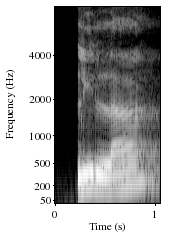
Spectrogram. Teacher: lam jalalah yang didahului kasrah, kita baca tarkik. Lillah, lanya kita panjangkan dua harakat, alif kecil di atas.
